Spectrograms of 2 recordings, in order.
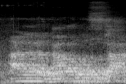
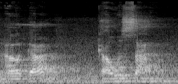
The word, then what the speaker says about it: Al-Kautsar: Alkautsar. Nah, pakai huruf tsa ya. Nah, kalau sudah tahsin masjidnya mana? Al-Kautsar bukan Alka Kautsar ya. Alkautsar tsar. Tsar. Heeh.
